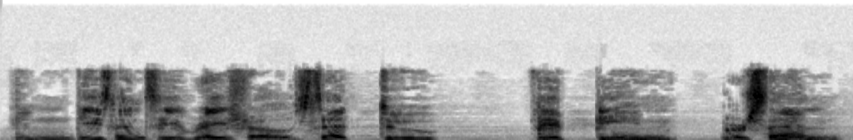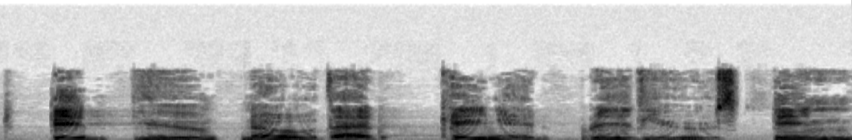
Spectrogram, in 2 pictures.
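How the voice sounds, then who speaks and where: A deadpan robot bartender announcing its protocols as it boots up in a video game. The delivery is slow and mechanical, with a gravelly edge. Its pitch still swings widely between phrases. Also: male voice, exaggerated voice. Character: robot bartender unit running programmed banter. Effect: robot voice booting up and loading protocols.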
